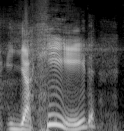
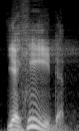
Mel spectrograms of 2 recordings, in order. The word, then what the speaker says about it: Yachid: That's Yahid, and that is spelled Y-A-C-H-I-D, Yahid.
